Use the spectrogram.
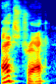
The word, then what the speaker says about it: Xtrac: a 7-speed manual gearbox from X-Track, that's spelled Xtrac, again, making it the only one with a stick shift.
